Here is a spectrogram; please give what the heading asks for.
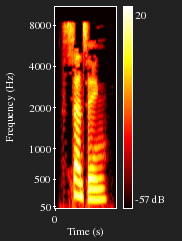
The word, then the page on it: sensing: British English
